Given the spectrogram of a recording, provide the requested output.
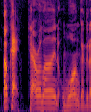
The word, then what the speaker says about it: Caroline Wanga: coming i'll see you there all right okay caroline wanga did i say it right you did all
